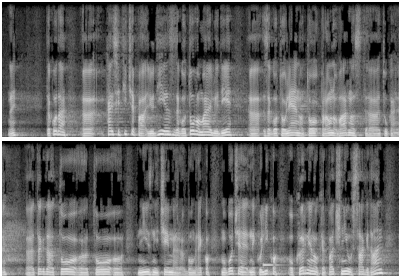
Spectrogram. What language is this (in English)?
Slovenian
